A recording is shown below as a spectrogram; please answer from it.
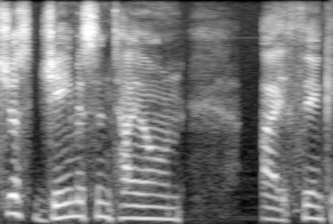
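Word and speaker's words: Jameson Taillon: ] out of me it's not james italian it's jameson taion um but i would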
